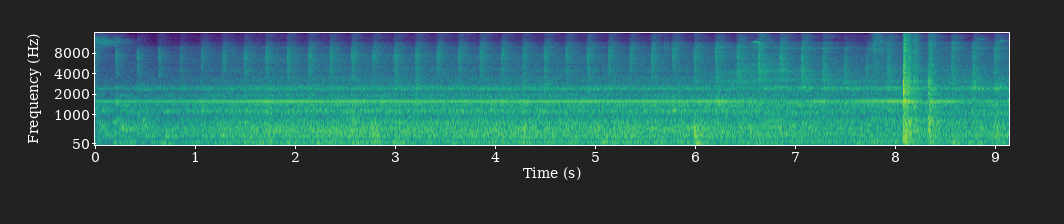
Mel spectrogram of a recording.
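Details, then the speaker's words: Vevor 8 kW 12 V diesel parking heater on maximum setting: steady fan rush with regular fuel-pump ticking about four per second, even and unbroken, temperature rising quickly; normal operation at full output. "that's the exhaust muffler going to speed it up a little bit do the maximum [Music] and the temperature will raise quickly now"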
